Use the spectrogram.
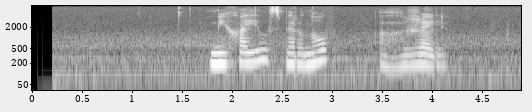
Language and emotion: Russian, neutral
